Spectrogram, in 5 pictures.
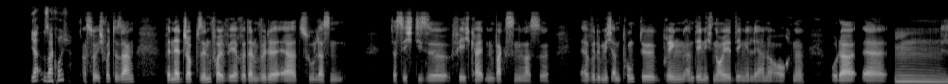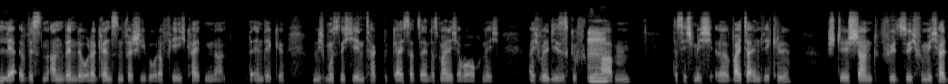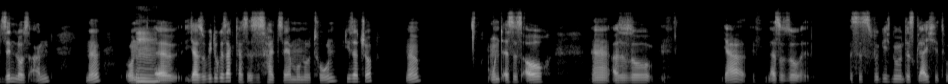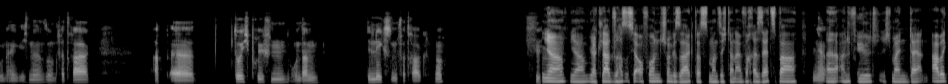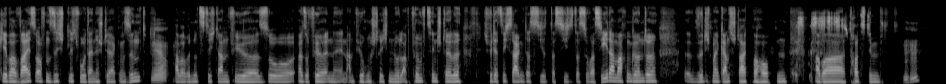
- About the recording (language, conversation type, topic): German, podcast, Was macht einen Job für dich sinnvoll?
- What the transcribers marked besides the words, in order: giggle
